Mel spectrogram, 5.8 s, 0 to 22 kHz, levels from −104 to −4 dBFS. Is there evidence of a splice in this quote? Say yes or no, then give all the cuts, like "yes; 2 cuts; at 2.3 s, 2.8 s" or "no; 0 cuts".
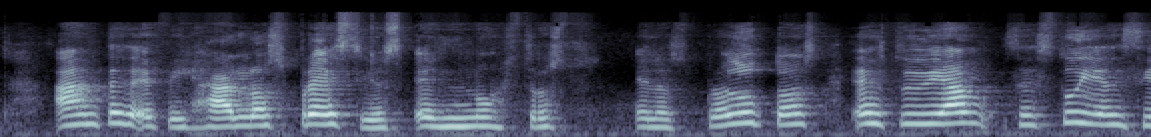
yes; 1 cut; at 4.2 s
